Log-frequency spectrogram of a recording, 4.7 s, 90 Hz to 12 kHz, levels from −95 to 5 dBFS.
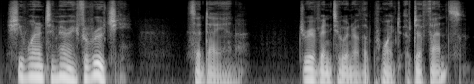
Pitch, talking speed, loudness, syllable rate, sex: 100 Hz, 165 wpm, -19 LUFS, 6.6 syllables/s, male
